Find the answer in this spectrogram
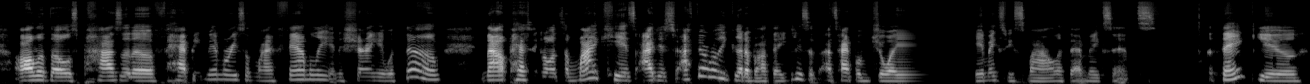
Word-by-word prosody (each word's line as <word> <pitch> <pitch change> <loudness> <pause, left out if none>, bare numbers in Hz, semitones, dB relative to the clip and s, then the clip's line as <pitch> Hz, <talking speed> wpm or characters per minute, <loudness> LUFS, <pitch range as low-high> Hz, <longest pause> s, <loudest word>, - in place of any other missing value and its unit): all 190 +3 +9
of 200 - -6
those 175 -2 +2
positive, 180 -3 +1
happy 190 -1 0
memories 225 -2 -7
of 190 - -16
my 165 0 -3
family 225 0 -1
and 165 - -18
sharing 180 0 -3
it 165 - -11
with 165 0 -12
them, 305 -10 -1 0.5
now 200 0 +11
passing 210 -2 -2
on 180 - -2
to 180 - -7
my 290 +8 +6
kids, 205 -7 -4
I 185 - +9
just 185 -1 -9
I 225 - +3
feel 380 +8 -4
really 325 -6 -4
good 190 -4 -1
about 155 -1 -4
that. 160 -1 -8
It 170 +10 -21
is 245 -3 -7
a - - -13
a - - -3
type 185 -1 +3
of 160 -1 -10
joy. 150 -1 -4 0.6
It 165 +1 -7
makes 185 0 -9
me 155 - -16
smile, 150 0 -7
if 155 - -15
that - - -8
makes 150 -1 -8
sense. - - -9 0.7
Thank 360 - +5
you. 160 -5 -1
185 Hz, 205 wpm, -25 LUFS, 165-215 Hz, 0.7 s, now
